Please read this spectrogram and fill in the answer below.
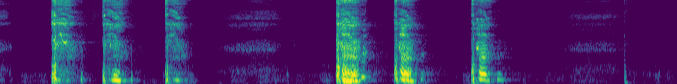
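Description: Six harsh, explosive coughs in two runs of three, imitating a barking cough.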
